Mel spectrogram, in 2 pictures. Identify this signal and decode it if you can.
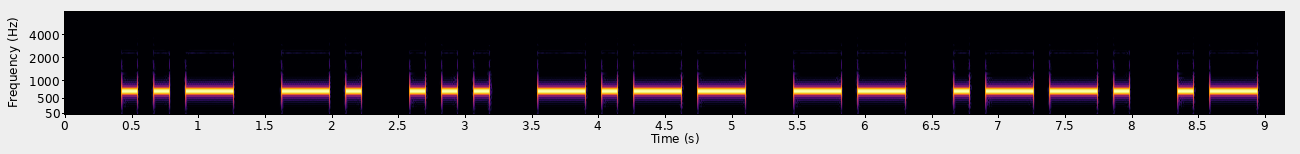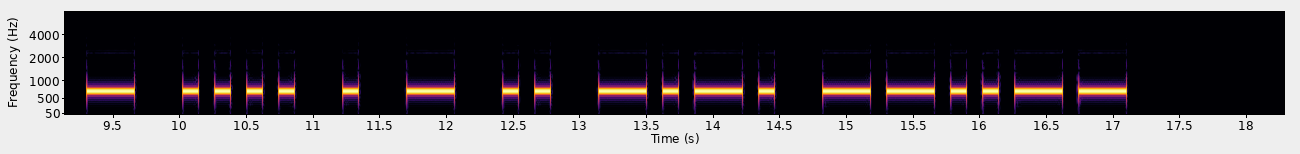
Morse code, heard as a keyed tone, about 10 wpm, 700 Hz. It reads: UNSYMPATHETIC,
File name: Book One / 01-Chapter 1 - 10 WPM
